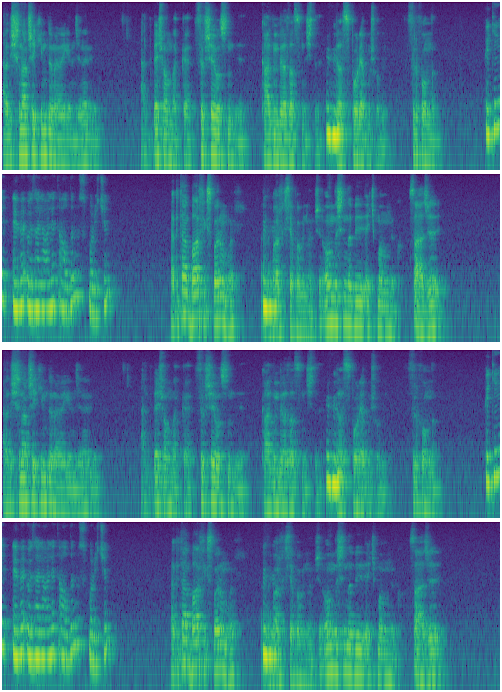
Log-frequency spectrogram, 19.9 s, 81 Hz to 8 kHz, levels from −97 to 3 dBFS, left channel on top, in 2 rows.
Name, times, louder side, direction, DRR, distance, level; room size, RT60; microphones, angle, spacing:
voice 1, 0.0-1.9 2.8-4.8 5.2-6.4 6.7-7.7 8.1-8.7 13.3-14.7 15.1-17.8 18.1-18.7, left 2 dB, 45° left, 7 dB, 0.7 m, -26 dB
voice 2, 9.6-12.1 15.2-15.4, left 1 dB, 5° right, 3 dB, 0.5 m, -18 dB
3.7 x 2.8 x 4.1 m, 0.42 s
head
